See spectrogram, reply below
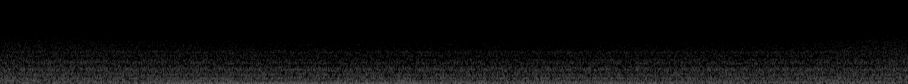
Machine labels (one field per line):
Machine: fan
